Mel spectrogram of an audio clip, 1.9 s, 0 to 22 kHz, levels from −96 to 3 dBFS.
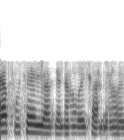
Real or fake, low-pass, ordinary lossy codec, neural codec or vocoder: fake; 3.6 kHz; none; codec, 24 kHz, 6 kbps, HILCodec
